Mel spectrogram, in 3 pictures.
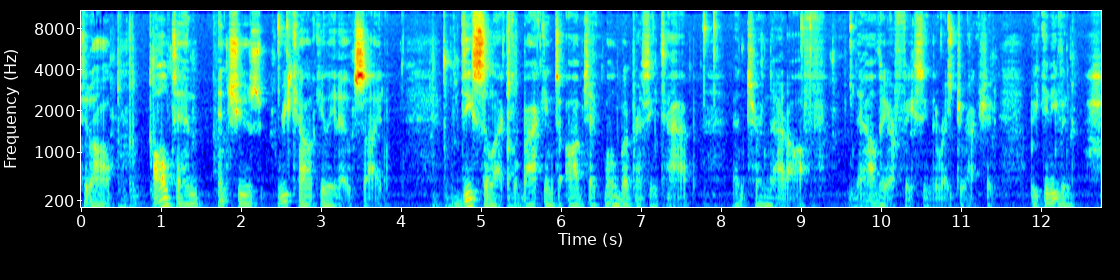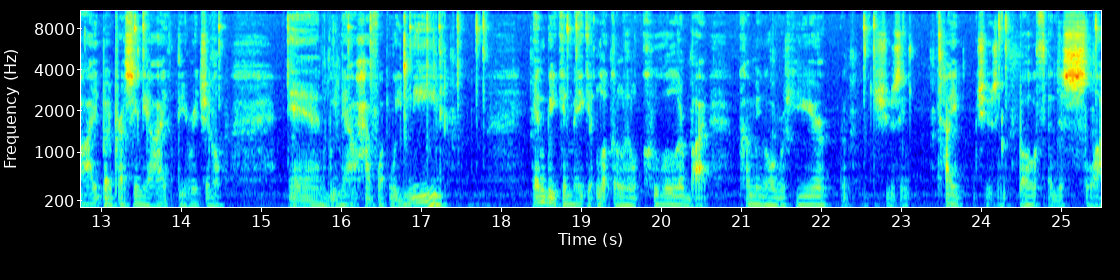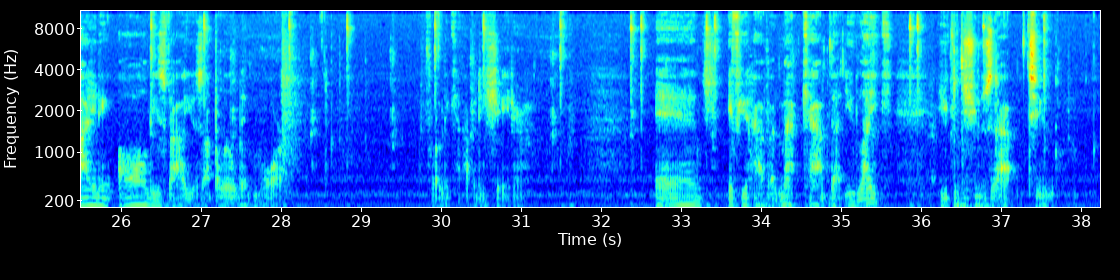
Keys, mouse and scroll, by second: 0.9 alt+n, 4.5 alt+a, 5.3 Tab, 7.8 click, 9.6 middle click, 13.4 click, 14.0-14.5 scroll down 1, 14.5 middle click, 15.8 alt+a, 16.1 middle click, 16.6 scroll up 3, 16.8 shift+middle click, 17.2 middle click, 17.7 click, 18.8 click, 36.5 alt+a, 36.8 middle click, 37.8-38.2 scroll down 2.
